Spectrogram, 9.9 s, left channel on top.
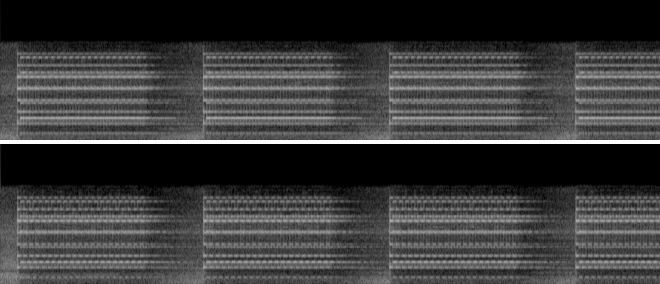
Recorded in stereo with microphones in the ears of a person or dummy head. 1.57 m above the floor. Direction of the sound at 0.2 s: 15° left (ahead or behind).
